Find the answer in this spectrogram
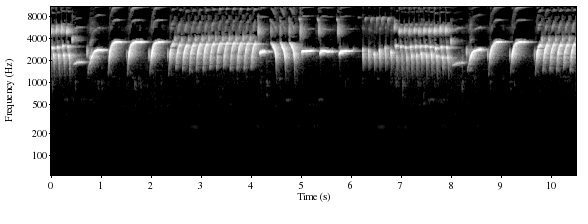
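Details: Spanish timbrado canary delivering a long unbroken song: fast bell-like rolling trills, clipped repeated syllables and short sustained whistles, changing tempo from phrase to phrase with no pause; clean, quiet background.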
